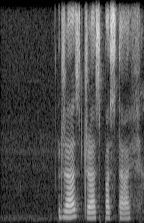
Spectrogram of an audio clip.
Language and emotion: Russian, neutral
